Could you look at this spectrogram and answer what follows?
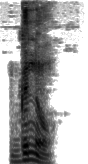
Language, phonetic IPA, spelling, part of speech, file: Polish, [ɡnu], gnu, noun, Pl-gnu.ogg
